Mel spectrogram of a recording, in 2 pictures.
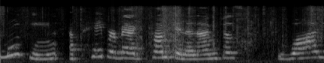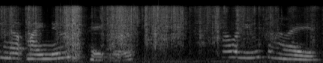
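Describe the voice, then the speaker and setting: A woman teaching preschoolers, talking slowly and playfully while she makes a paper craft, often breaking into sung and whispered parts. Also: high-pitched, background noise. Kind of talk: singing and talking to young children.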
